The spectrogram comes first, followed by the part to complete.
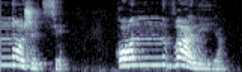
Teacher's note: Твердий приголосний звук «н» ми чуємо в таких словах: ножиці, конвалія.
